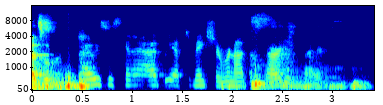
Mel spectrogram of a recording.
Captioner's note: quiet, off mic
